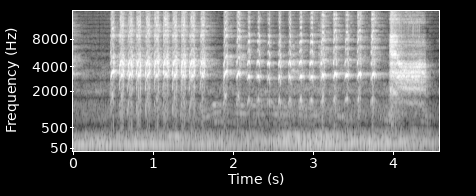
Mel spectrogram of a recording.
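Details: White-rumped shama singing shrike-style for a training recording: three bursts of high rattling notes with short gaps, the last a harsh, buzzy rasp.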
